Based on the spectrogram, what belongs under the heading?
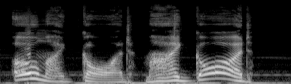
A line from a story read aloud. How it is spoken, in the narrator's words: the voice choked out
